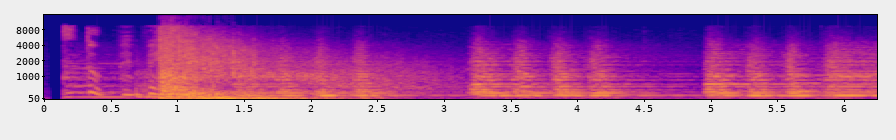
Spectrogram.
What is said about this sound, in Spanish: De hecho, el balazo de Bill me puso en coma.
